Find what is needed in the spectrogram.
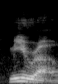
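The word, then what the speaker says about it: Mireault: hasn't been in um miro right rhymes with zero i t and only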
